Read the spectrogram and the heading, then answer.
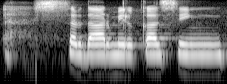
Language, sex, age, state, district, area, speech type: Punjabi, female, 30-45, Punjab, Ludhiana, urban, spontaneous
